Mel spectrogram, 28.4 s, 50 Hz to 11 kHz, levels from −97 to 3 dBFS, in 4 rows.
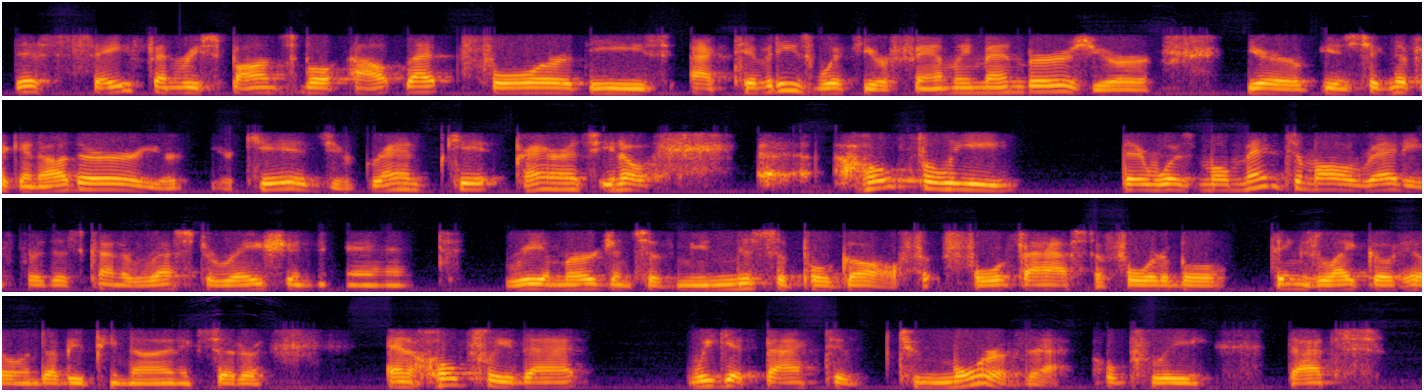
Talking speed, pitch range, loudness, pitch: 140 wpm, 115-155 Hz, -19 LUFS, 130 Hz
